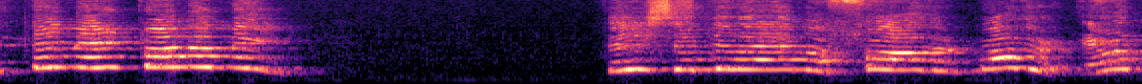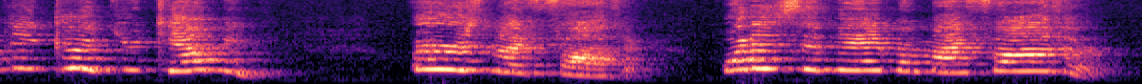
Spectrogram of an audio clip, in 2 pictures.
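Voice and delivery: put-on high, loud child's voice begging for an answer; pleading child. Boy asking his mother about his father, high pleading child voice. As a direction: beg like a hurt little boy.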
